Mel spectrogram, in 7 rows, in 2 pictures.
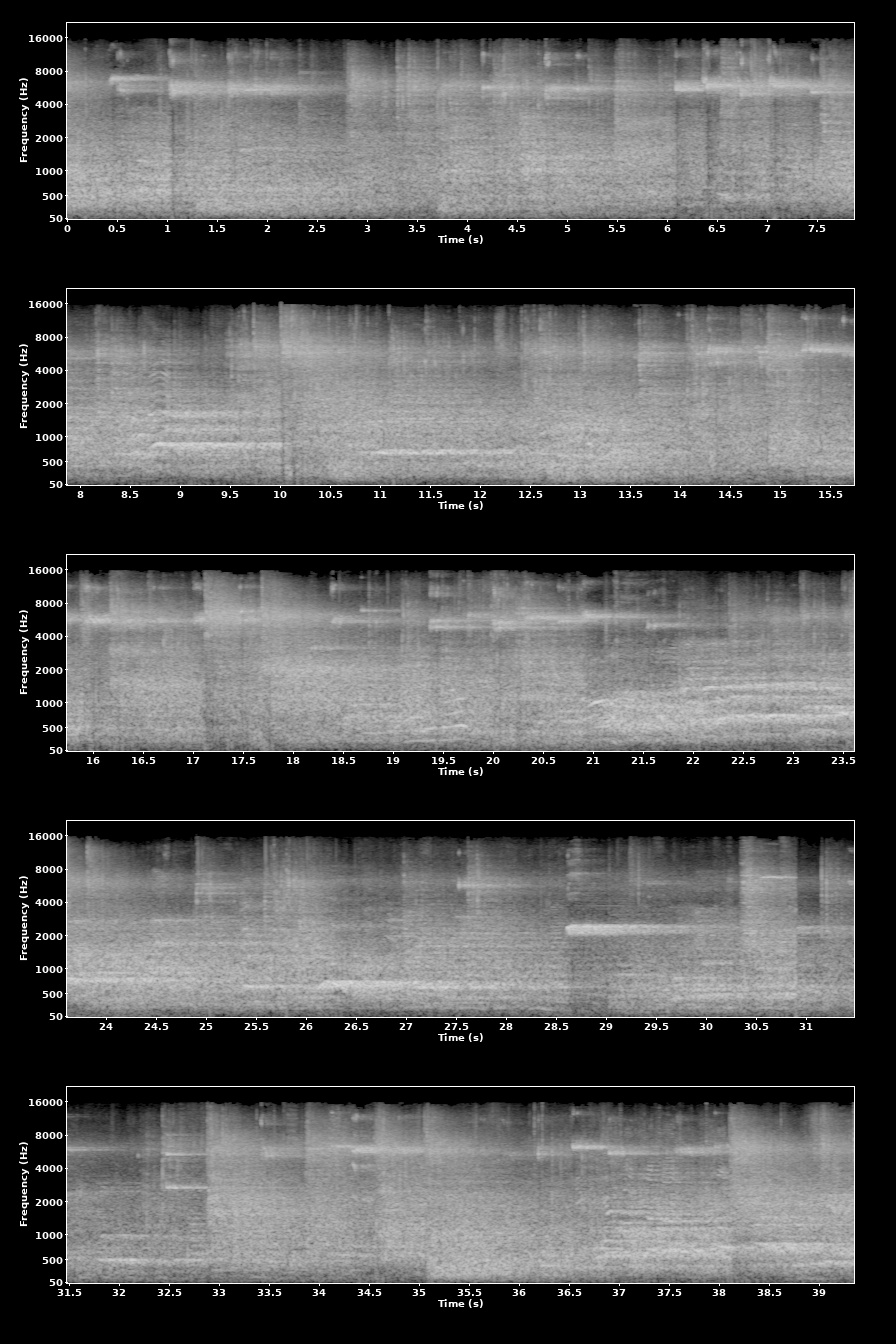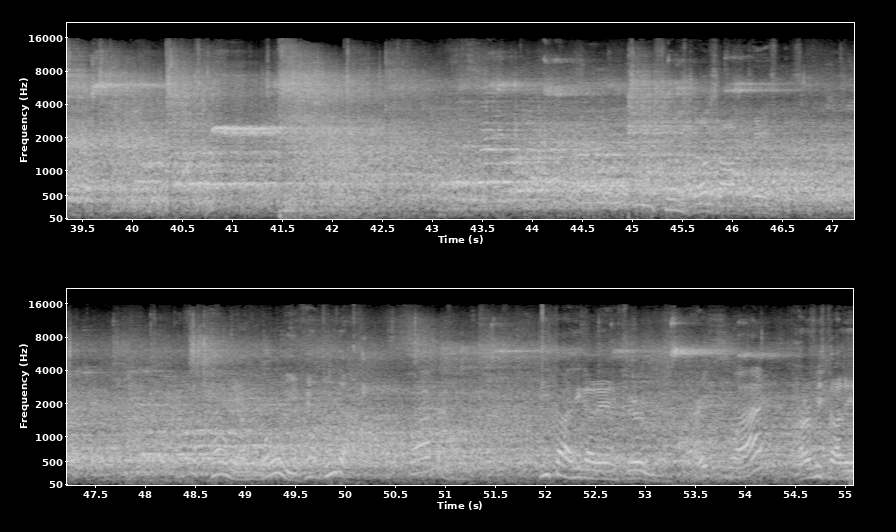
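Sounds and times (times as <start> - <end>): sharp clacks of hockey sticks and ball: 0.0 - 8.8, 9.5 - 21.3, 22.4 - 24.3, 24.9 - 26.3, 27.0 - 28.1, 30.4 - 31.6, 32.2 - 42.9, 45.0 - 46.5, 47.2 - 49.0
players shouting: 3.9 - 31.0, 31.6 - 52.2.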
